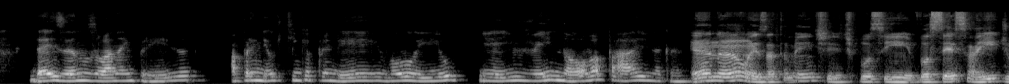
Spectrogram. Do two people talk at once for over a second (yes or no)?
no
